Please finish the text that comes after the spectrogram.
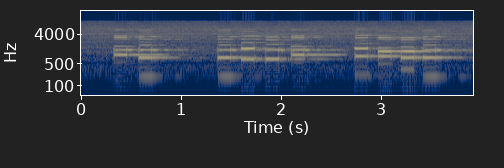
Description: DTMF, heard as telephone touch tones, dialled by hand, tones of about 130 ms, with room echo. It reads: 05 5320 9745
